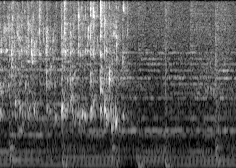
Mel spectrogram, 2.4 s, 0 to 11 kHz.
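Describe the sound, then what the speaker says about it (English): A small splash of water runs into a bowl of apple cider vinegar, a brief, close trickle and gurgle of liquid over a steady low background hum. "I'm going to put just a little bit of water in, maybe not even 1/8 of a cup"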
